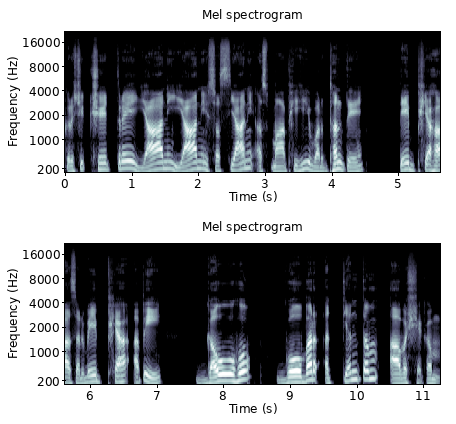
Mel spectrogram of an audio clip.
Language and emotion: Sanskrit, neutral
